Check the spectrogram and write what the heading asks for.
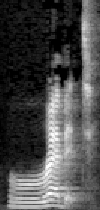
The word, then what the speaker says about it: rabbit: Rabbit. Rabbit. Então, tem que lembrar de a ponta da língua para trás e fazer biquinho no R.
